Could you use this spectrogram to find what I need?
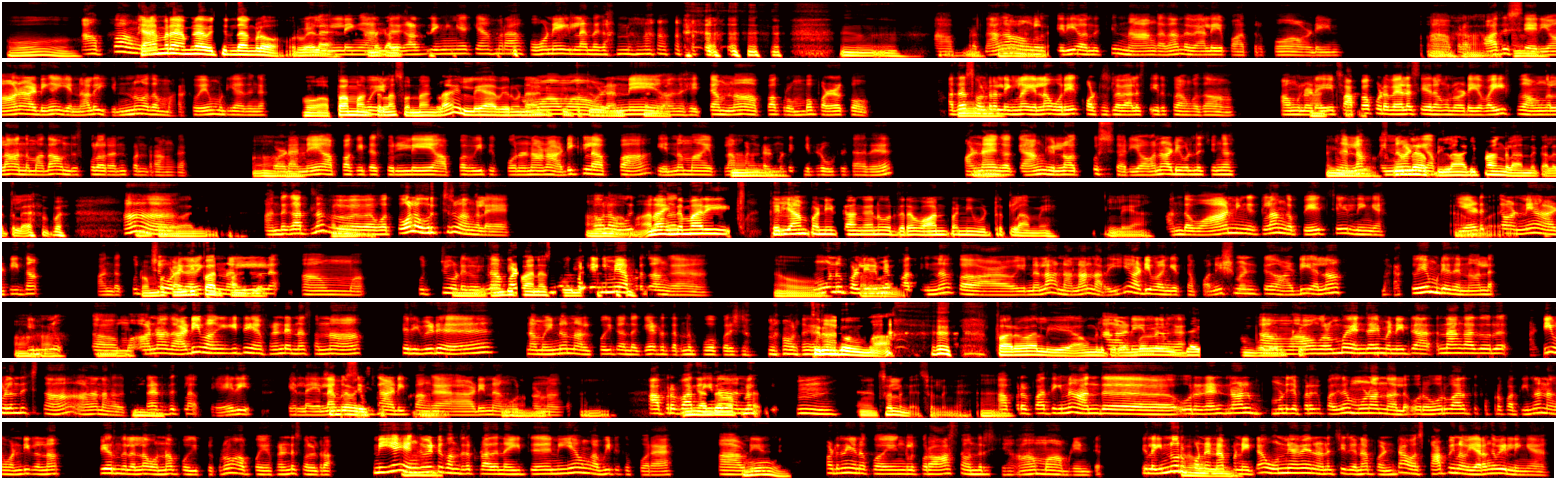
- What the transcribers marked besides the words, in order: laughing while speaking: "அந்தக் காலத்துலல்லா"; laugh; in English: "ஹெச்செம்லாம்"; drawn out: "ஓ!"; in English: "கோட்டர்ஸ்ல"; in English: "வைய்ஃப்"; in English: "ரன்"; in English: "கேங்"; laugh; tsk; in English: "வார்ன்"; in English: "வார்னிங்குக்குலாம்"; in English: "பனிஷ்மென்ட்"; drawn out: "விடு"; tapping; laughing while speaking: "வந்துர்லாம் ஓழுங்கா"; laugh; in English: "என்ஜாய்"; in English: "மிஸ்சும்"; in English: "பிரெண்டு"; in English: "ஸ்டாப்பிங்ல"
- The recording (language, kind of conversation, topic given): Tamil, podcast, உங்கள் பள்ளிக்காலத்தில் இன்னும் இனிமையாக நினைவில் நிற்கும் சம்பவம் எது என்று சொல்ல முடியுமா?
